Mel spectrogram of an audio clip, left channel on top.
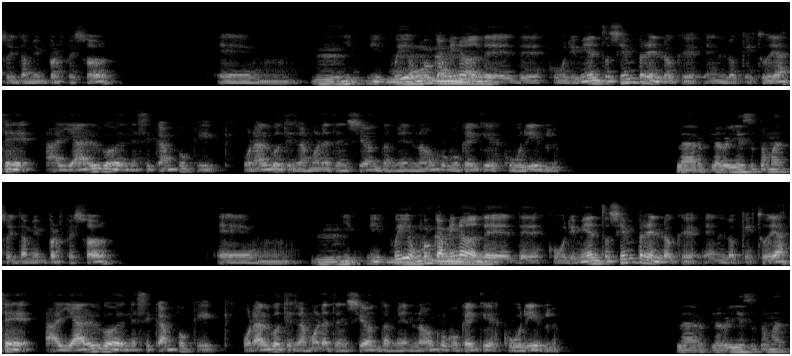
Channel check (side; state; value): both; normal; correlation 0.49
